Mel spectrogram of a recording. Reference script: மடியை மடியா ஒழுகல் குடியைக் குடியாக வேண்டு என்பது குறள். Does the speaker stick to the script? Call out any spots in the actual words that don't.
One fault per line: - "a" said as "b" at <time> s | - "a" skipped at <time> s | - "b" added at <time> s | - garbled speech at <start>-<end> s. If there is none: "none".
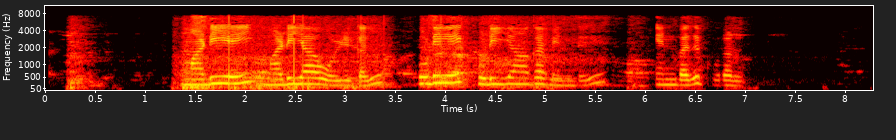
none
